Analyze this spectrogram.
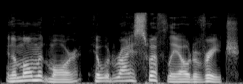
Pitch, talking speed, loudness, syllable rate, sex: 145 Hz, 270 wpm, -16 LUFS, 5.8 syllables/s, male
